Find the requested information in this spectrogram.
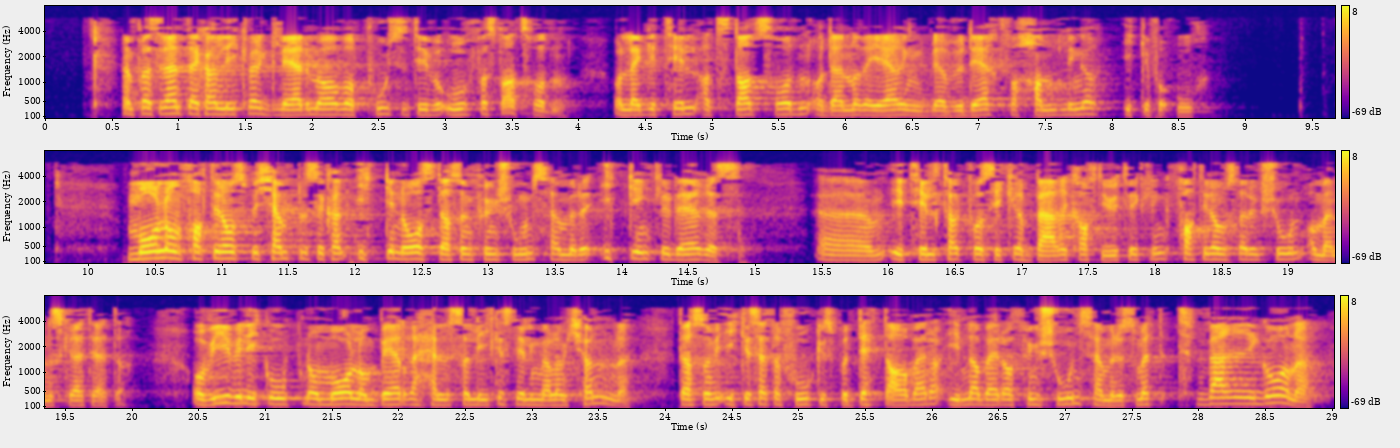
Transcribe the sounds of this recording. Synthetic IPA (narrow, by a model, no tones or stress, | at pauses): mɛnpʰʁɛsɪd̪ɛnt̪ækɑnliːkəʋɛlɡleːd̪əmɛoːʋəʁpʰuːsɪt̪ʰiːʋəʔuːʁfɔst̪ɑːt̪sʁoːd̪n̩ | ɔlɛɡːət̪ʰɪlɑt̪st̪ɑːt̪sʁoːd̪n̩ʔɔ̰d̪ɛnːəʁɛjeːɾɪŋənbliːʁʋʉʁd̪eːʁt̪fɔʁhɑnd̪lɪŋəʁɪkːəfɔɾuːʁ | moːlɔmfɑt̪ɪd̪ɔmsbɛçɛmpəlsəkʰɑnɪkːənoːsd̪æʁsɔmɛnfʉŋkʃuːnshɛməd̪əʔɪkːəɪŋkʰlʉd̪eːʁəs | ɪt̪ʰɪlt̪ʰɑːkfɔʁɔsɪkʁəbæːʁəkʰʁɑft̪ɪʉːt̪ʰʋɪklɪŋfɑt̪ːɪd̪ɔmsʁɛd̪ʉkʂuːnɔmɛnːəskəʁɛt̪ːɪhḛːt̪əʁ | ɔʋɪʋɪlɪkːəʊpnoːmoːlɔmbeːd̪ʁəhɛlsəɔliːkəst̪ɪlɪŋmɛlːɔmçœnːənə̰ | d̪̥æʁsɔmʋɪɪkːəsɛt̪ːəfuːkʉspʰɔd̪ɛt̪ːəɑʁbæɪd̪əɔʔɪnːɑʁbæɪd̪əɑfʉŋkʃuːnshɛməd̪əsɔmɛt̪ʰːʋæʁɪɡoːənə̰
